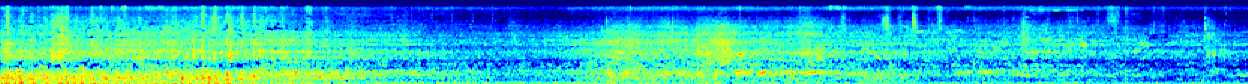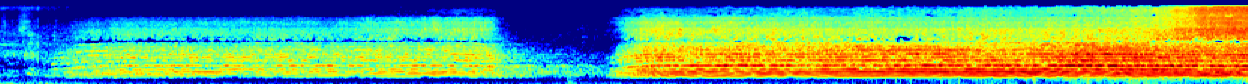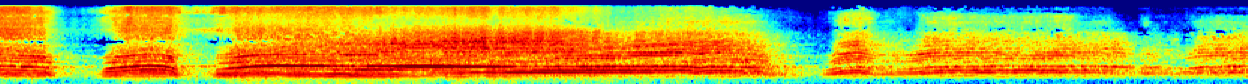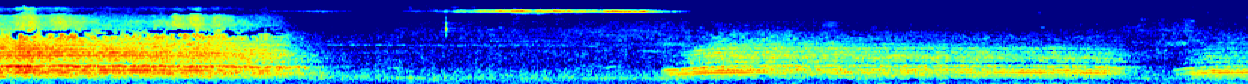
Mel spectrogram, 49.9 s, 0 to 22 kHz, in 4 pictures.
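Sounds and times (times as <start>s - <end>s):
passing train rumble: 0.0s - 49.9s
steam whistle blasts: 13.1s - 17.8s, 18.6s - 40.6s, 43.9s - 49.9s.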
